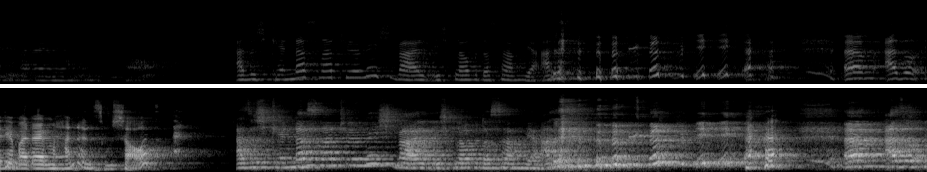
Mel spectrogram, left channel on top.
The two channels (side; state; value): left; quieter; 24.4 dB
